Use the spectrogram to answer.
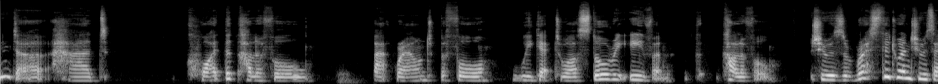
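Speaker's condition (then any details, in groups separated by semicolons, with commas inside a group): No condition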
